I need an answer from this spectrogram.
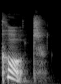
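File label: "cot", British English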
